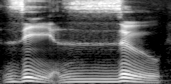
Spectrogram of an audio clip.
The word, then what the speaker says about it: zoo: is called a zoo zoo when you pronounce Z Z zoo not Zhu Zhu Zhu ok good ok let's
